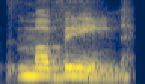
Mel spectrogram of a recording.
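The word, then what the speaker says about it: MaVynee: Can you tell us how to pronounce that name? Yes, Mavine.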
